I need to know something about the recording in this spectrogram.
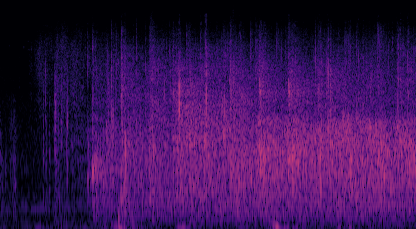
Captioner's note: applause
